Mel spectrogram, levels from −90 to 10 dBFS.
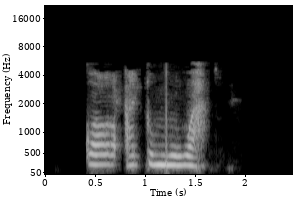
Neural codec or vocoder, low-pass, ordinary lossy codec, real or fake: codec, 16 kHz in and 24 kHz out, 1.1 kbps, FireRedTTS-2 codec; 5.4 kHz; MP3, 24 kbps; fake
